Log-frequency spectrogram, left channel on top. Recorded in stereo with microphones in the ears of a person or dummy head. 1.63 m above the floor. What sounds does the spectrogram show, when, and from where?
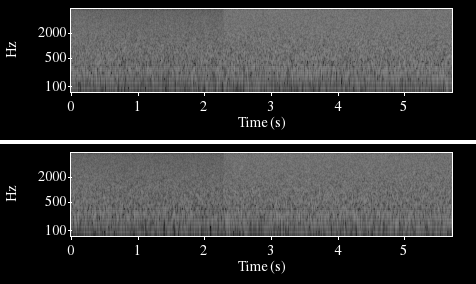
Only background noise.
